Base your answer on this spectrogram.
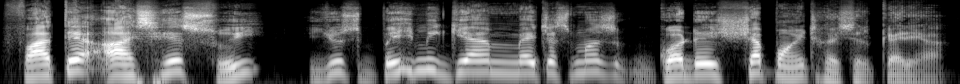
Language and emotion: Kashmiri, neutral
